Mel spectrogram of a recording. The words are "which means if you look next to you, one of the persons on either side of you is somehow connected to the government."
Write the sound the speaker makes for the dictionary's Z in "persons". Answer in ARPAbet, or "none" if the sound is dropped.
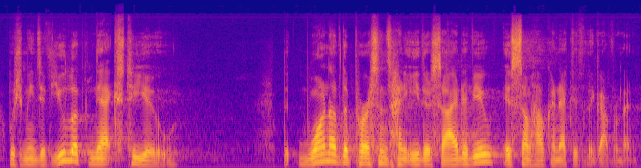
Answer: Z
